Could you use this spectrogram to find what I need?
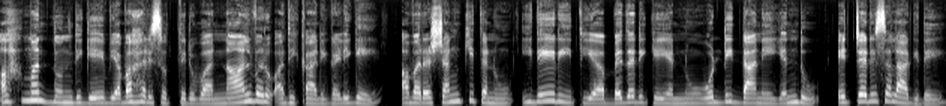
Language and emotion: Kannada, neutral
